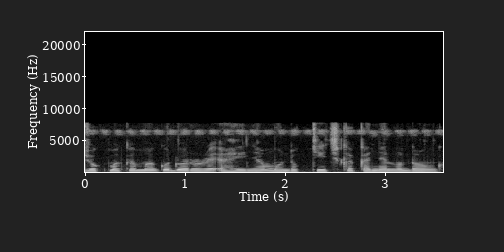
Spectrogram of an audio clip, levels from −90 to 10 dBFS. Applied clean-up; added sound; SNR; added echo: none; none; none; none.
